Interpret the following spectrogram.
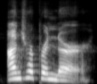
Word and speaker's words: entrepreneur: about it tra easy notice the TR right it's a CH sound tra tra traa an tra and then the last syllable could be just like Nur like you're such a nerd ner ner entrepreneur entrepreneur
